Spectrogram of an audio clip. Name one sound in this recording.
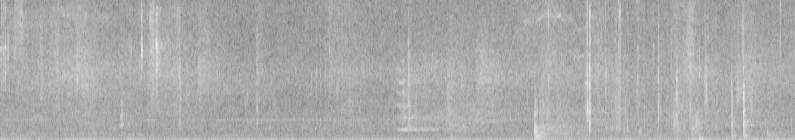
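Heels click on a hard floor as a woman walks.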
